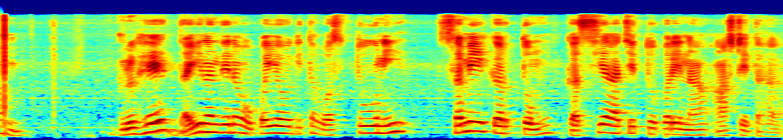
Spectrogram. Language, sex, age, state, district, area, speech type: Sanskrit, male, 45-60, Karnataka, Chamarajanagar, urban, spontaneous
